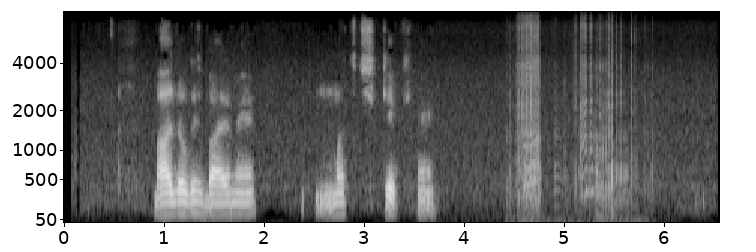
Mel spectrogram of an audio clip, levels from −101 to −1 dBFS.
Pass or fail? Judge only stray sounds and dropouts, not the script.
fail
